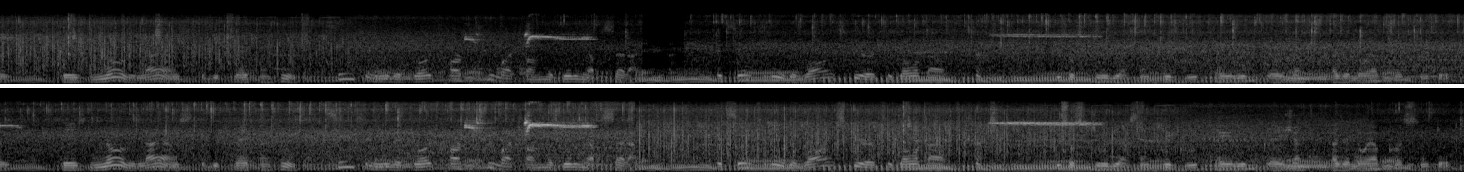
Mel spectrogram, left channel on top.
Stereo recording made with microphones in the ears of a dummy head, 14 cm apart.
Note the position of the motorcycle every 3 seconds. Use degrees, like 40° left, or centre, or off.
50° left, 40° left, 20° left, 20° right, 70° right.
